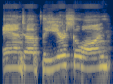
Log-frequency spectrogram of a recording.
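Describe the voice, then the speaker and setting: Male historian guest, slightly high voice, measured and explanatory, lots of "uh". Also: steady tone, fairly bright tone, highs cut off. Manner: measured, explanatory, with frequent fillers. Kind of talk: explaining history over slides in an interview.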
